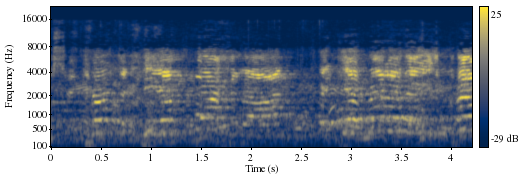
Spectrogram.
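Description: Overlapping conversation of several people talking at once, the chatter of a crowd.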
